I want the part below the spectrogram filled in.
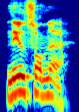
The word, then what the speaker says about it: Nilsonne: Nils Sonne, absolut.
